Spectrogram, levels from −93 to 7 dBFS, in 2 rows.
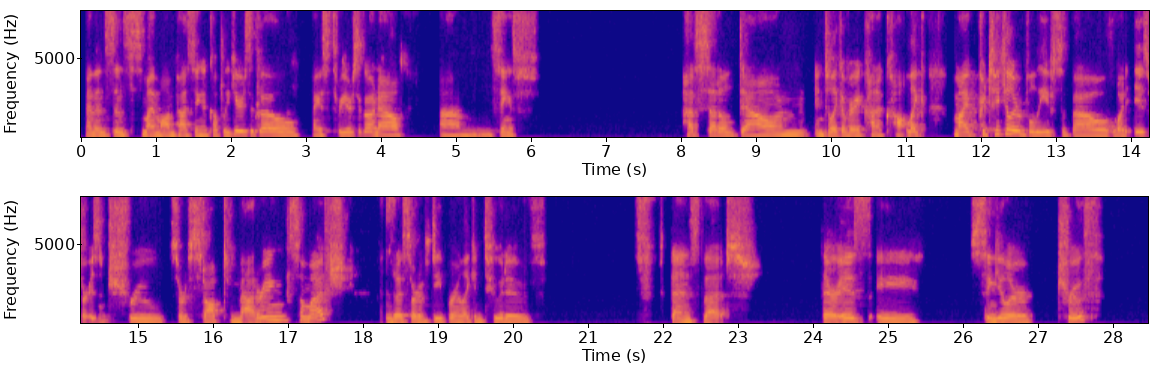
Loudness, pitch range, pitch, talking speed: -22 LUFS, 180-200 Hz, 185 Hz, 125 wpm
